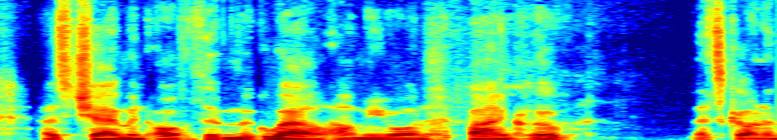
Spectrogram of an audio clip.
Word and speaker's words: Almiron: Yeah, Miguel Almiron. There's no W in the only Miguel. person that can tell me I'm pronouncing it wrong is Miguel Almiron himself.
